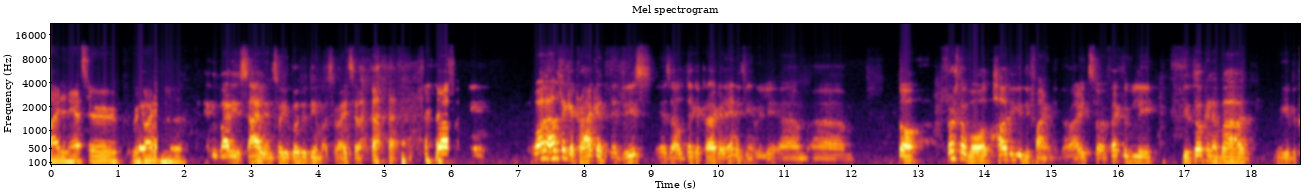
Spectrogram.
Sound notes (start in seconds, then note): 4.6 laughs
